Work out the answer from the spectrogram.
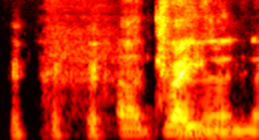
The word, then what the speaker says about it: Draven: Craven which is stupid Draven Eric Draven yeah yeah Eric Draven There You Go Eric Draven there you go it's like because it rhymes with Raven so I'm gonna call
